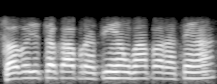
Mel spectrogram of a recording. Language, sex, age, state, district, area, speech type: Hindi, female, 60+, Uttar Pradesh, Chandauli, rural, conversation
